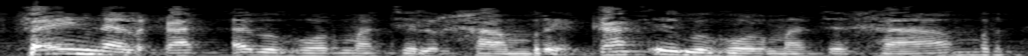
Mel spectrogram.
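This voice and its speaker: A man's voice: mid-range voice, lively intonation, muffled recording. A man teaching a seminary class, reading passages aloud and explaining them, often quizzing his students. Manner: reads Arabic text then explains it in Persian, quizzing students. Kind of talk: classroom lecture on jurisprudence.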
